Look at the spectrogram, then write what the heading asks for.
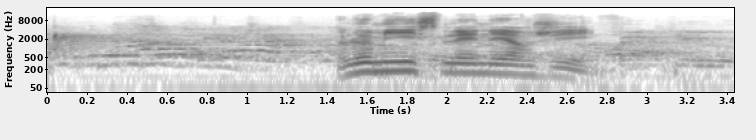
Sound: applause

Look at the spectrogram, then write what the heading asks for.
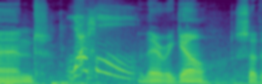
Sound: Yoshi noise

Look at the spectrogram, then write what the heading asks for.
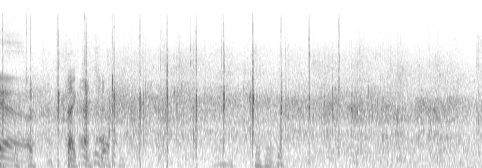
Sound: audience applaud

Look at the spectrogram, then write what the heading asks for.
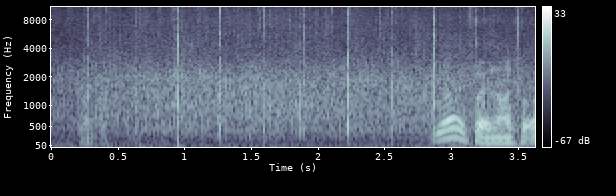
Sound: sound of applause

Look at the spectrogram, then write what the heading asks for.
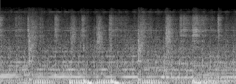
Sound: explosive dropped

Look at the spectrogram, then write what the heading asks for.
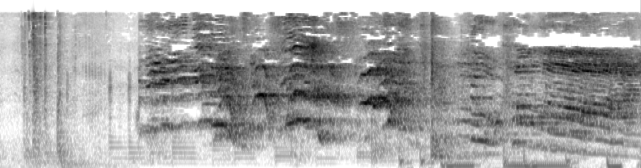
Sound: kids cheering

